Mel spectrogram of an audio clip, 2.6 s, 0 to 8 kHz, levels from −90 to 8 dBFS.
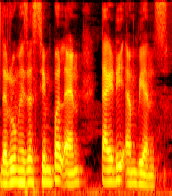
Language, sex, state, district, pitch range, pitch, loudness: English, male, Assam, Kamrup Metropolitan, 130-145 Hz, 140 Hz, -15 LUFS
